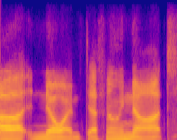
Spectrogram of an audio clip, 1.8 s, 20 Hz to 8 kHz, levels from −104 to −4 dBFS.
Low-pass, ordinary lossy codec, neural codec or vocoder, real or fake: 7.2 kHz; Opus, 16 kbps; codec, 24 kHz, 1.2 kbps, DualCodec; fake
